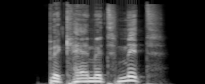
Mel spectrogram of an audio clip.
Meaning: second-person plural subjunctive I of mitbekommen
- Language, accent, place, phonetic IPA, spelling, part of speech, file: German, Germany, Berlin, [bəˌkɛːmət ˈmɪt], bekämet mit, verb, De-bekämet mit.ogg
